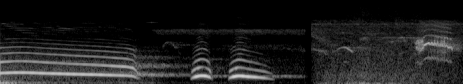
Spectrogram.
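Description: A series of animal hoots: a long descending hooting tone, then several short, rising-and-falling hoots in quick succession, followed by fainter, higher calls over background noise.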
